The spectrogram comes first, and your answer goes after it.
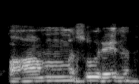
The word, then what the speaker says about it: പാംസുരേ: അസ്യ അസ്യ അസ്യ പാംസുരേ ഇവിടെ അതെ പാംസുരേ ചുണ്ടു കുടിക്കാൻ പാടില്ല പാംസുരേ പാംസുരേ പാംസുരേ സമൂഢമാസ്യ പാംസുരേ സമൂഢമാസ്യ പാംസുരേ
